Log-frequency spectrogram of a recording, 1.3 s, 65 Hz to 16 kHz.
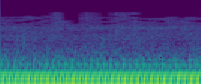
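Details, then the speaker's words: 1988 2.8 L engine and transmission, complete with alternator and AC, oil recently changed, new plugs, wires and transmission filter: deep, steady low rumble with even firing pulses, no knocks, ticks or misses; healthy engine at normal idle. "Let's hear it run. Strong. It's a great engine."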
